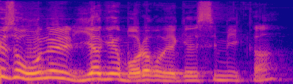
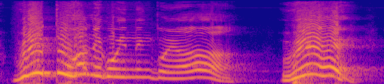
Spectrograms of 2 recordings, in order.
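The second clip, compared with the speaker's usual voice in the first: slow question rising to a higher, louder why; reproachful demand; 4 semitones higher, 4 dB louder, much slower than usual. Acted. Preacher voices God questioning Jonah, reproachful demand. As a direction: press him, stretching the words.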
